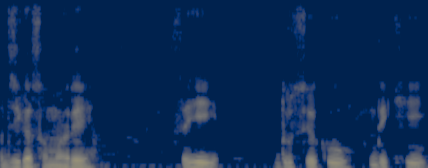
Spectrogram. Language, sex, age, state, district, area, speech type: Odia, male, 18-30, Odisha, Nabarangpur, urban, spontaneous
